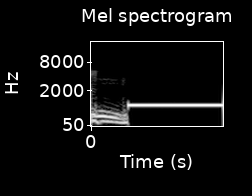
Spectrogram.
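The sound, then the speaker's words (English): A brief spoken syllable is cut off by a loud, steady pure-tone bleep that holds for most of a second, the classic censor beep masking a word. “I wish I didn't have to make you beep that, because it's real good.”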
